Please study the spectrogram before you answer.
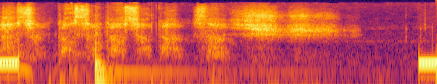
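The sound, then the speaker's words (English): The ringing tone of an outgoing voice call: a steady mid-pitched tone sounds at the start and again at the end, with hushed whispering between. “Ek dink dit is 'n ringtone.”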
